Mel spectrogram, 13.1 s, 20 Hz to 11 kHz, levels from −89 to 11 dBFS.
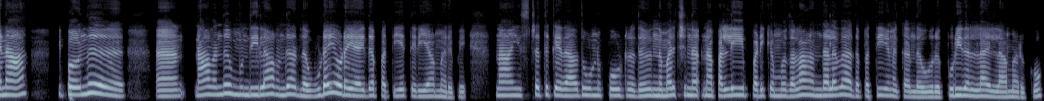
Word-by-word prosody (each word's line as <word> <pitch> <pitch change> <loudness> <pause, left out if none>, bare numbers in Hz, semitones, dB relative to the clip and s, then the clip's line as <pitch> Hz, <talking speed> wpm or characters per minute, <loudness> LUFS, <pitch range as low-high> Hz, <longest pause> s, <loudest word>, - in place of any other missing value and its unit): ஏன்னா, 235 +1 +4 0.6
இப்போது 240 +1 +3
வந்து, 270 +5 +3 1.1
அ - - -12 0.2
நான் 240 +2 +2
வந்து 250 +4 +1
முந்தில்லாம் 240 +2 +1
வந்து 235 +3 +2
அந்த 205 -3 0 0.2
உடையுடைய 275 -3 +5 0.2
இதை 215 - -1
பத்தியே 195 +2 -3
தெரியாம 185 0 -2
இருப்பேன். 160 +1 -8 0.4
நான் 220 0 +1
இஷ்டத்துக்கு 230 +1 -3
ஏதாவது 205 +1 0
ஒண்ணு 220 0 -3
போட்றது, 205 -2 -2 0.2
இந்தமாரி 210 +2 +1
சின்ன 220 -2 0
நான் 210 -2 -1
பள்ளி 210 +3 +2 0.2
படிக்கும்போதெல்லாம் 200 +2 -1
அந்த 210 0 -1
அளவு 225 +3 +1
அத 195 - -5
பத்தி 205 +5 -5
எனக்கு 185 -2 -6
அந்த 170 -1 0
ஒரு 165 0 +1
புரிதல்லாம் 210 -3 +2
இல்லாம 170 0 -1
இருக்கும். 185 +7 -6
210 Hz, 155 wpm, -24 LUFS, 195-230 Hz, 1.1 s, உடையுடைய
